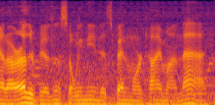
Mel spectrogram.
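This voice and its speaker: A man with a Canadian accent and very wide pitch swings, with audible room echo and noticeable background noise. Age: 70s. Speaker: race car driver. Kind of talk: casual interview.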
